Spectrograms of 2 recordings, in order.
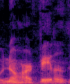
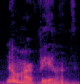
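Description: First: "No hard feelings?" rising at the end; questioning "No hard feelings?"; asking tune. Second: "No hard feelings." whispered, falling; soft whispered "No hard feelings."; whispered answer. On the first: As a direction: ask "No hard feelings?" hopefully, lifting "feelings". Guy asks the date. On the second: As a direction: breathe "No hard feelings." flatly, stress on "hard". Date answers under her breath. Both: Retold or imitated.

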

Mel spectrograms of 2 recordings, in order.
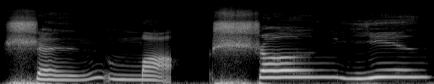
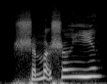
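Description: First: Each syllable held long; slow, separated syllables; slow demonstration. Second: Said in the usual way. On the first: Shown as a demonstration. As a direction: model every tone slowly. Teacher repeats phrase slowly.

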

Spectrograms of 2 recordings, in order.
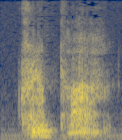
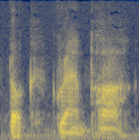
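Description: First: Hissed unvoiced warning; through clenched teeth. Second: Said in the usual way. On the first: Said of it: "spoke through clenched teeth".

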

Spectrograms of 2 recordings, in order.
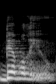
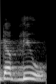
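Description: First: "ডব্লিউ" opened out as double-you; correct W. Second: "ডাব্লিউ" run together in two beats; wrong W. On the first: Teacher models correct W, "ডব্লিউ" as double-you. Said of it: "pronunciation হচ্ছে". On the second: Teacher shows common mistake, squashed "ডাব্লিউ". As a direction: squash "ডাব্লিউ" into dab-lyu. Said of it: "সবাই ভুল pronounce করি". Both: Shown as a demonstration.

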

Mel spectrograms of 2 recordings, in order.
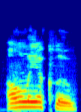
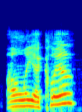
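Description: First: Said in the usual way. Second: High, doubtful Only a clue? rising at the end; lightly voiced doubter rising on clue; skeptical listener. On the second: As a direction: needle him as a doubting viewer. Imagined listener questions the claim.

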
